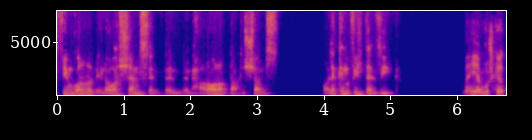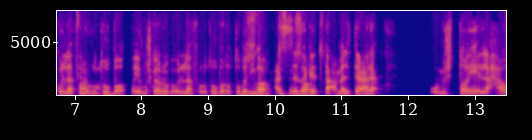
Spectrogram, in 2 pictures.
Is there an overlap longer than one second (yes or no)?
yes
